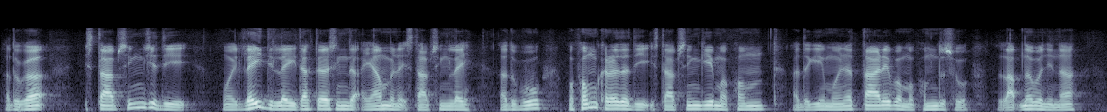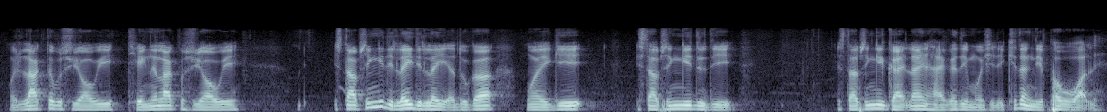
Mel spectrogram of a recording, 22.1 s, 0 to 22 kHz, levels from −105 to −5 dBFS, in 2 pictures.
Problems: none marked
